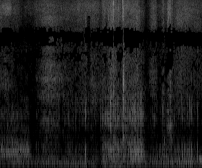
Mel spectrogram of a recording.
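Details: Close, low purring from a happy house cat, a coarse throbbing hum that rises and falls with its breathing throughout, with slight rubbing noises.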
